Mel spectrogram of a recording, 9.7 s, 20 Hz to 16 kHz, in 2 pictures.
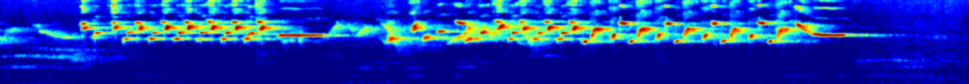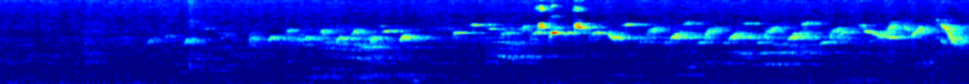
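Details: Moroccan European goldfinch singing Widani song, 2021: two long bursts of quick, tinkling, metallic twitters with a short whistle between them, followed by softer, scattered warbled notes.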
